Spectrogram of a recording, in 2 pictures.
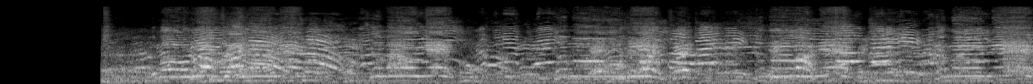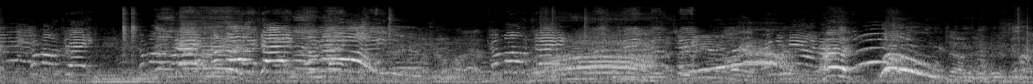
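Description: A crowd of men and women shouts and cheers loudly in a noisy room.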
